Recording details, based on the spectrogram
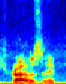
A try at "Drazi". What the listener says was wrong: drowsy, but with a little more air.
